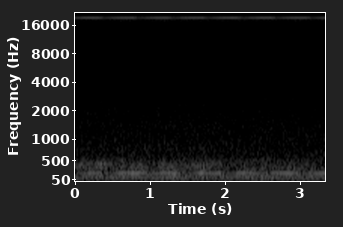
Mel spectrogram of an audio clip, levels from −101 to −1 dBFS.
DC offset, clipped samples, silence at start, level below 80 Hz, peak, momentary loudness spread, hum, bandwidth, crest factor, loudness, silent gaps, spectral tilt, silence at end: under 0.1%; under 0.1%; 0 s; -86 dBFS; -58 dBFS; 1 LU; 50 Hz at -80 dBFS; over 20 kHz; 14 dB; -69 LUFS; none; -6.5 dB/octave; 0 s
